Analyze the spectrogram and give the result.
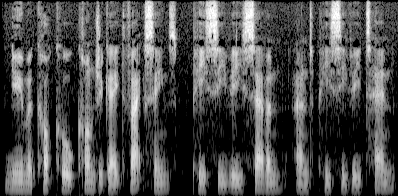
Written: pneumoccal conjugate vaccines

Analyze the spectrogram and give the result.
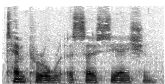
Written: temporal association

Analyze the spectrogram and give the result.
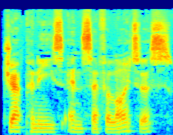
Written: Japanese encephalitis

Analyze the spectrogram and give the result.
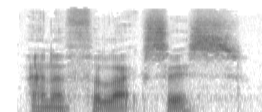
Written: anaphylaxis

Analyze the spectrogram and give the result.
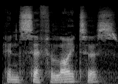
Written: encephalitis

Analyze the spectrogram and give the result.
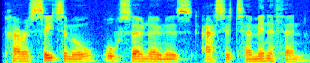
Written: paracetamol

